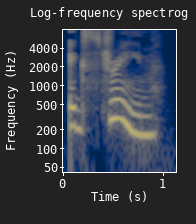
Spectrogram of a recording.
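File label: "extreme", British English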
